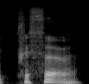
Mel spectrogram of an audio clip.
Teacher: we stress the final syllable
